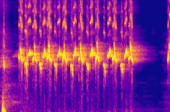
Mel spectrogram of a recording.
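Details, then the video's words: Yellow-vented bulbul, daily tutor recording for caged birds: a dense run of quick, bubbling whistled notes lasting over two seconds, opening after a low thud and fading into silence. "KICAU SUARA trucukan gacor KHUSUS BUAT MASTERAN HARIAN menjadikan burung trucuk gacor NYAUT SEKETIKA"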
